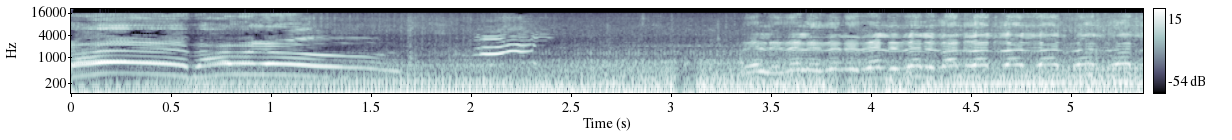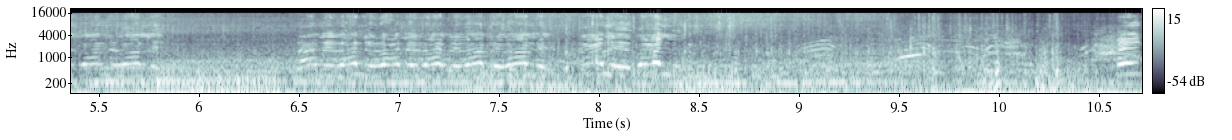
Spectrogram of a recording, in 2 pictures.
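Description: Quad bike (ATV) engine running steadily under way on a dirt track, a constant low rumble, with voices shouting over it.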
